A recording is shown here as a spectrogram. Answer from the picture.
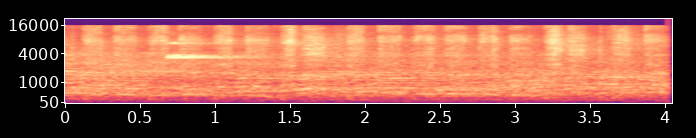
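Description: Solo beatboxing (vocal mouth percussion): a steady stream of mouth-made clicks, kick and snare hits, with a brief high whistle-like tone about a second in.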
